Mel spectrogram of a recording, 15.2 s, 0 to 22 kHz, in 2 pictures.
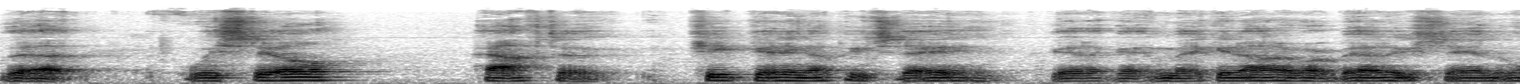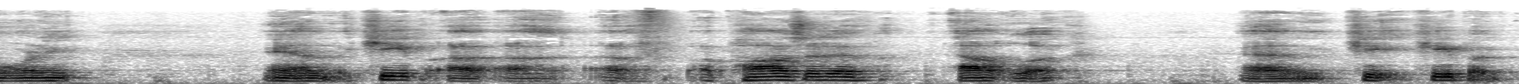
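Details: Man with Parkinson's disease for more than 20 years, with visible shakes and reported moments of 'a stupor of thought'; frequent word and phrase repetitions; Parkinson's disease speech with word and phrase repetitions.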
